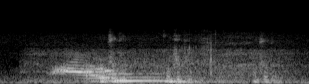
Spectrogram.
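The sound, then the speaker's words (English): A human voice imitates a tiger's friendly chuffing greeting, called roosting, used to welcome a tigress: a low, breathy, rumbling series of snorts lasting a few seconds, fairly loud, with no other talk. “It's called roosting, which is roughly like this. That's to give her a welcome, and the cubs, and the little cubs will even do a foot-to-foot back, because they can do a mini one.”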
